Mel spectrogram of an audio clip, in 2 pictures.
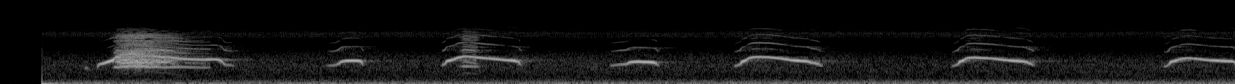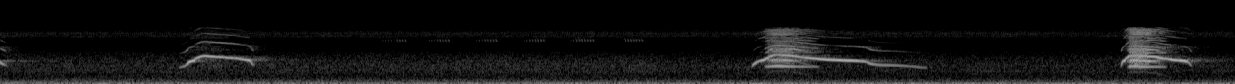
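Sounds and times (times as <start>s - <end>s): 
red fox calling at night: 0.9s - 2.4s, 3.3s - 3.8s, 4.4s - 5.4s, 6.1s - 6.7s, 7.4s - 8.3s, 9.5s - 10.5s, 11.6s - 12.6s, 14.2s - 15.0s, 19.9s - 21.7s, 23.6s - 24.4s.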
